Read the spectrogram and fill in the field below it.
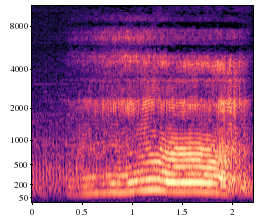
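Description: A single long, rising vibrating snore on one breath.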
